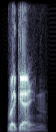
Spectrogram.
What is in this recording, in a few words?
"regain", British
